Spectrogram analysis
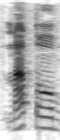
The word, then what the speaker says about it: NATO: unbox kan Eh tapi singkatan ini bisa dibacanya dengan Tara akronim jadi disebut NATO bukan natok24 hasilkan bunyi konsonan bukan bunyi vokal maka Kata yang sesuai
